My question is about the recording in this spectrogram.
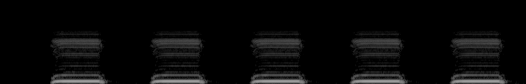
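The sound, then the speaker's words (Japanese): A phone rings for an incoming call from a girlfriend: five identical buzzy, mid-pitched tone bursts, each about half a second, repeating at a steady once-per-second rhythm with short silences between. No one speaks. “誰から？あら、彼女から？だったら出てあげた方がいいんじゃない？お風呂は電話が終わってからにしましょう。”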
